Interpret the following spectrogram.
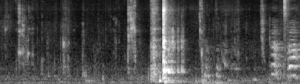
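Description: Close-miked chewing of soft, taffy-like Hi-Chew candy: scattered wet mouth clicks and smacks, with a brief vocal sound about two seconds in.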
